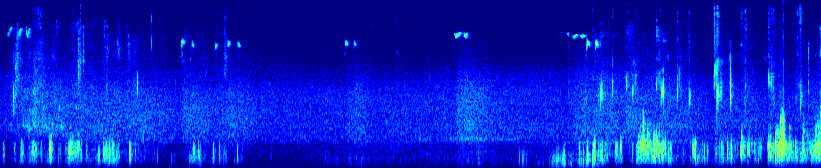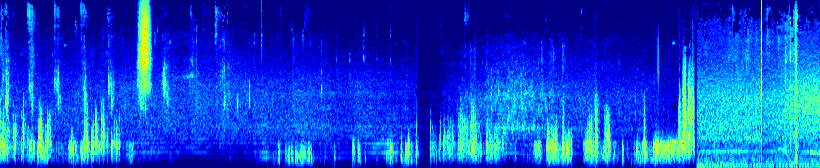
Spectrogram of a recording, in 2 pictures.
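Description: Footsteps on a gravel path, an uneven run of short crunches that fades for a few seconds and then comes back denser.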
